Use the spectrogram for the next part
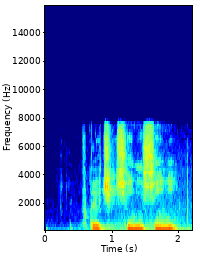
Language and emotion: Russian, sad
